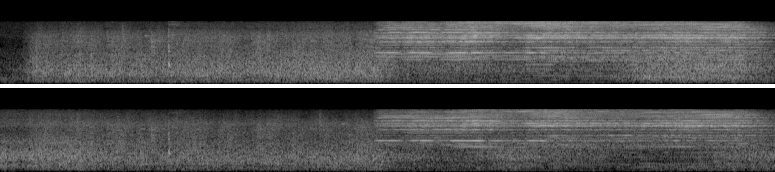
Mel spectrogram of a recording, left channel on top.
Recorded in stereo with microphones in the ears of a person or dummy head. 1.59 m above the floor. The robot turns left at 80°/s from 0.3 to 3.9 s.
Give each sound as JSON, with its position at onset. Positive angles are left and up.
{"t": 1.7, "sound": "a drawer", "side_deg": 15, "distance_m": 3.0}
{"t": 3.7, "sound": "sawing", "side_deg": 25, "distance_m": 2.5}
